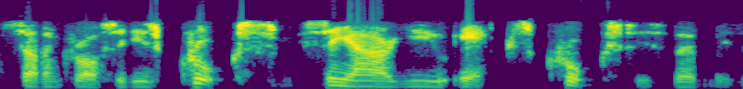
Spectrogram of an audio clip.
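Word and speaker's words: Crux: the constellation is not southern cross it is crooks c-r-u-x crooks is the is the proper pronunciation of it and that means like a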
